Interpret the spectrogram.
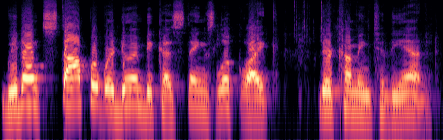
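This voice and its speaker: Older guy preaching, chatty and easygoing, wanders into little asides. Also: fairly high pitch. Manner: conversational, unhurried, with asides and restarts. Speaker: pastor. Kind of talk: sermon.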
